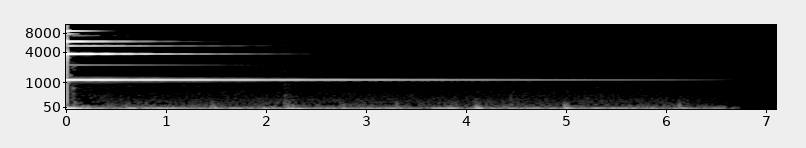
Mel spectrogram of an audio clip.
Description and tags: SMALL BELL - 3
Sound of a small bell, made for children. Sound recorded with a ZOOM H4N Pro.
Son d’une petite cloche pour enfant. Son enregistré avec un ZOOM H4N Pro.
